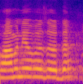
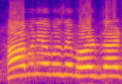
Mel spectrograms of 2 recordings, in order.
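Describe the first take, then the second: First: Said in the usual way. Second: Louder repeated question. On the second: Shown as a demonstration. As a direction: HAVE hit loud in "How many of us have heard that?".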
